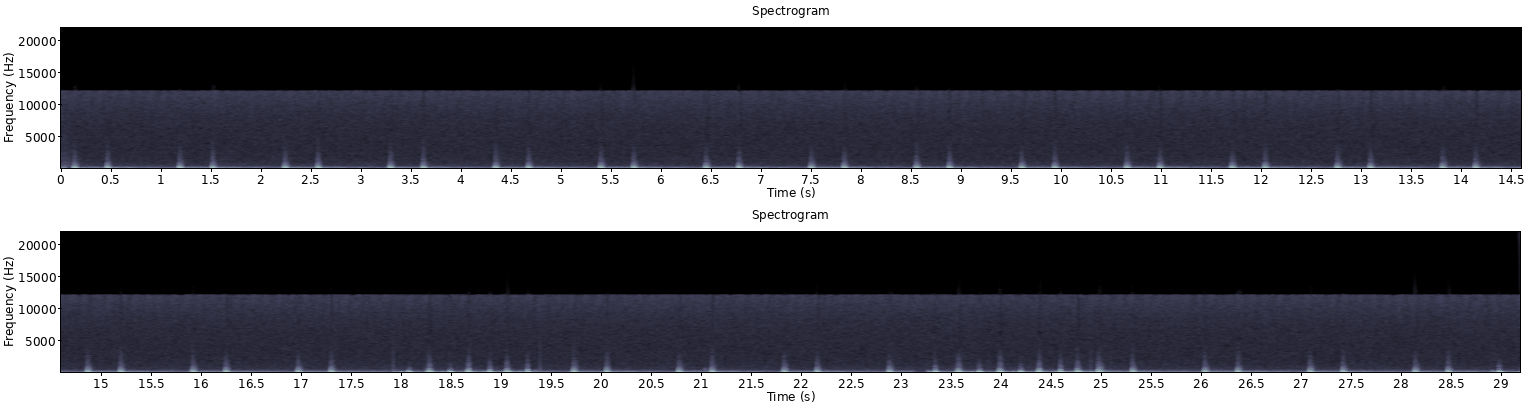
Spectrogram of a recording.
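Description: Heartbeat sound effect: a steady run of soft double thumps over a low droning hum, which swells louder twice in the later part.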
